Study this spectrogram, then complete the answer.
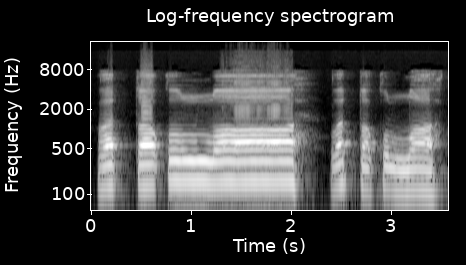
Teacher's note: اللہ کا لام پیش کی وجہ سے پر پڑھا جائے گا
